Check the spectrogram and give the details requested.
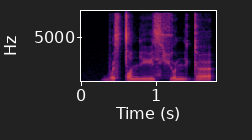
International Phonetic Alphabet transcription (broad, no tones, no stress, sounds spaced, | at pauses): b o sʲ tˤ u nʲ iː sʲ ç o nʲ e ɡ æ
